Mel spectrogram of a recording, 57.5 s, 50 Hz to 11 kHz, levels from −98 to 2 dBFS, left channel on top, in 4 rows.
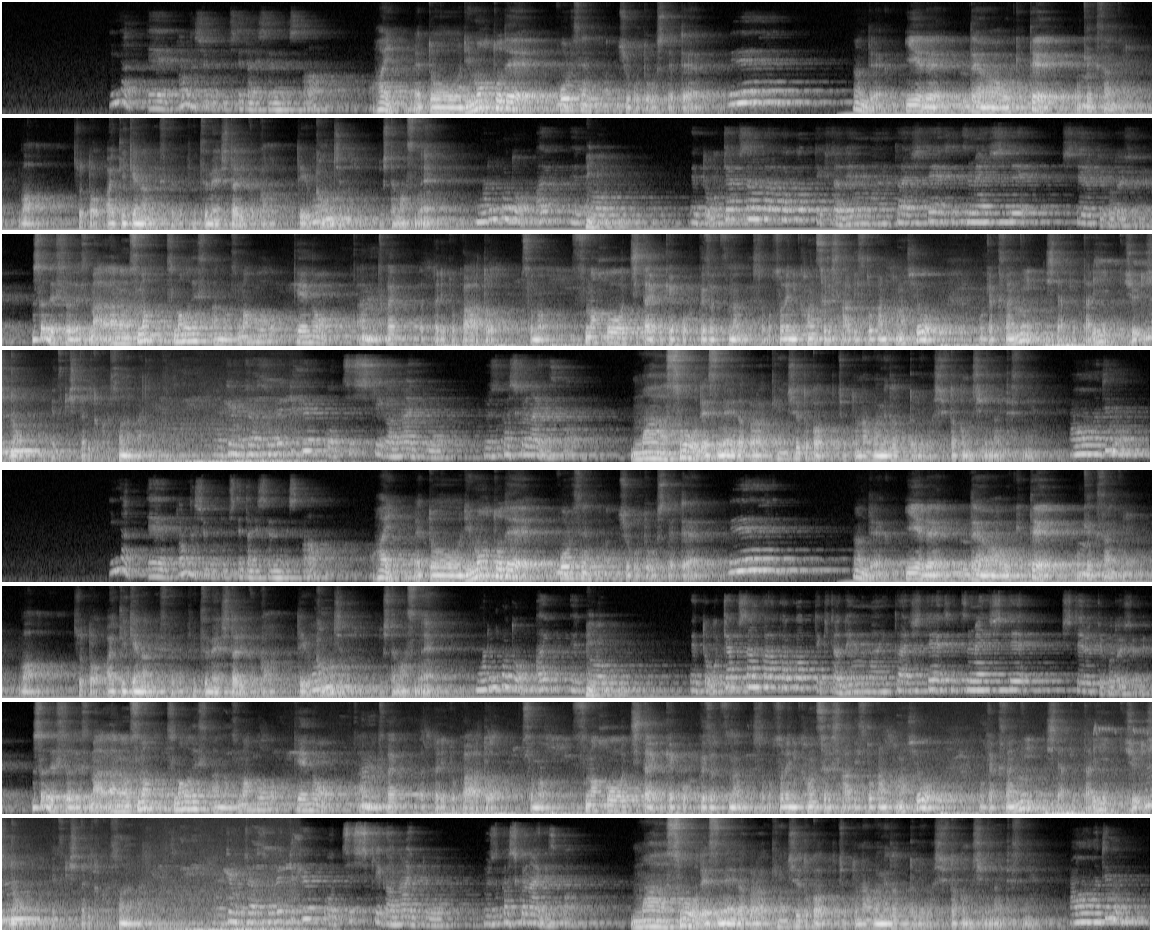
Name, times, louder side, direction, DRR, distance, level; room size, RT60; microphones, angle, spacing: voice 1, 1.3-4.0 6.9-7.1 9.1-9.7 13.4-13.7 18.2-18.8 20.3-22.0 23.0-27.2 27.6-28.7 33.2-33.5 43.0-43.6 45.8-48.7 49.1-50.3 56.5-57.2, equal, 35° right, -2 dB, 1.2 m, -26 dB
voice 2, 4.6-6.7 7.0-7.4 7.7-8.8 10.6-13.9 14.6-14.8 15.3-17.8 18.1-18.7 19.1-19.8 21.7-21.8 29.1-32.9 33.2-33.7 34.2-35.0 35.2-35.6 35.9-43.4 44.0-45.0 51.0-56.1, equal, 10° left, -2 dB, 0.4 m, -20 dB
sound 1, 10.4-25.2, equal, 80° left, 1.1 m, -33 dB
sound 2, 29.7-30.7 31.2-32.2 32.6-38.2 38.5-38.6 38.8-46.9, right 1 dB, 50° right, 0.6 m, -26 dB
16.5 x 5.8 x 2.3 m, 2.5 s
head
